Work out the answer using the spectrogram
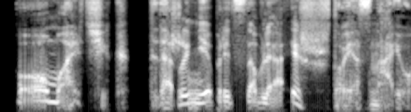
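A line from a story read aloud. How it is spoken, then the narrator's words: Creaky voice. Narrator (Russian): проскрипела она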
